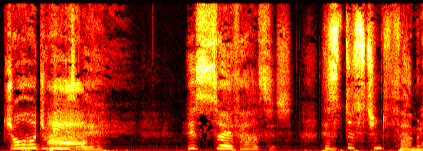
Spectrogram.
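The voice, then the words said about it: Voldemort character voice. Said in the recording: “my Lord Voldemort impression ... a really good Voldemort”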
